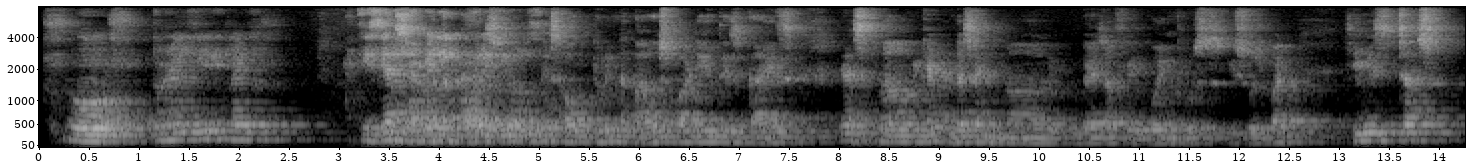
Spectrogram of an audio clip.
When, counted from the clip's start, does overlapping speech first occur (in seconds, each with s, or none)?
3.4 s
